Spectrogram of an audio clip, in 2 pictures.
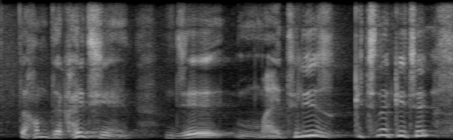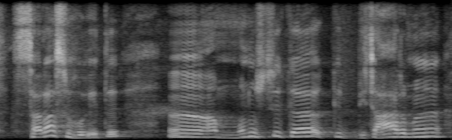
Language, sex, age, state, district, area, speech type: Maithili, male, 45-60, Bihar, Saharsa, urban, spontaneous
